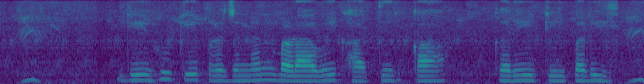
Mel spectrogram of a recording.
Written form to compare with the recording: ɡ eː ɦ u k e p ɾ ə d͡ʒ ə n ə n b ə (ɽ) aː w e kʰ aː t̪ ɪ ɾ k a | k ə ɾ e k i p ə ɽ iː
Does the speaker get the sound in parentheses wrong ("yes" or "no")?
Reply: no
